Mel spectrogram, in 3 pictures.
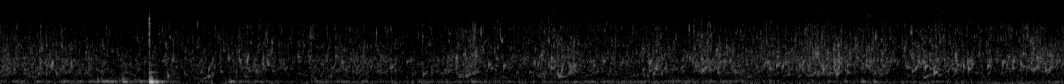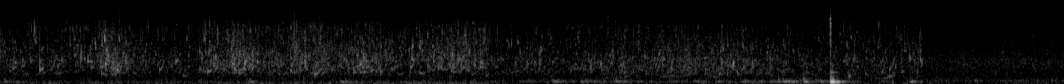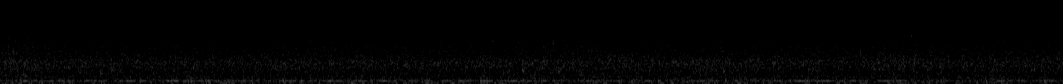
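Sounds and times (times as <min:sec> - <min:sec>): river water rushing and splashing: 0:00.0 - 0:19.9.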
